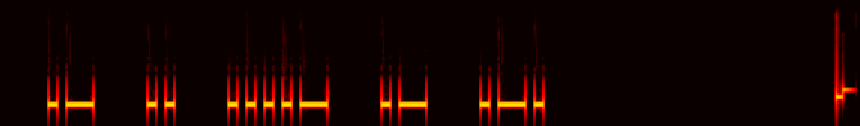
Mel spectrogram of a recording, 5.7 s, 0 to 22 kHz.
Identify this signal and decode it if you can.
Morse code, heard as a keyed tone, about 20 wpm, 700 Hz. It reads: A I 4 A R
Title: 082 Lesson 14g - Number 2 - Call Signs 20wpm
